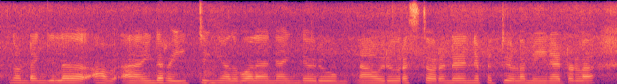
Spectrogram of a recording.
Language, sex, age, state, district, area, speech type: Malayalam, female, 18-30, Kerala, Pathanamthitta, rural, spontaneous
